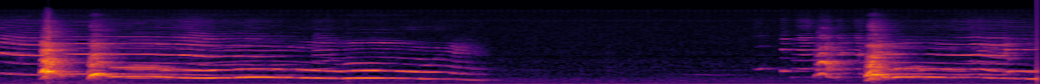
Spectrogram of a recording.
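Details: Reilly the dog roams and howls along to a gourd instrument: a long, smooth, tonal howl slowly falling in pitch over about four seconds, then silence before a second howl rises and wavers near the end.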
